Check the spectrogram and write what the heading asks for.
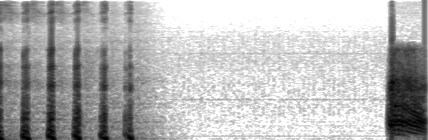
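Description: A man coughing: a quick run of about six short coughs, each weaker than the last, that stop about a second and a half in. The cough is put down to allergies.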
